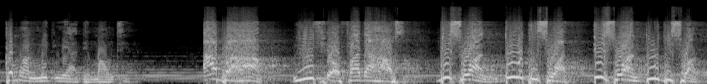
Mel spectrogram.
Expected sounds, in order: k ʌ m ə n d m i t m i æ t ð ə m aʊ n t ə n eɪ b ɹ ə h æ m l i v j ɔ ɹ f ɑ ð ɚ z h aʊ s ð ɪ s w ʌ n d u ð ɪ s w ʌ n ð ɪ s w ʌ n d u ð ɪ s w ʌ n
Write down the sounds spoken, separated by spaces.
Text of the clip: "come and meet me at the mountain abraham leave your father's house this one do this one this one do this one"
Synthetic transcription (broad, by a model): k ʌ m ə n m i t m i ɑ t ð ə m aʊ n t ə n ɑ b ɹ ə h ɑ m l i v j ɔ f ɑ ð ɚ h aʊ s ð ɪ s w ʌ n d u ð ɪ s w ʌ n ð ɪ s w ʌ n d u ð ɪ s w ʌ n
